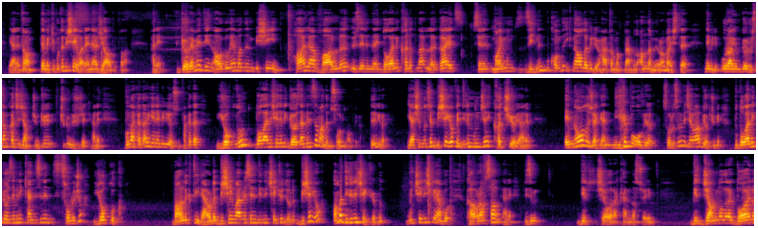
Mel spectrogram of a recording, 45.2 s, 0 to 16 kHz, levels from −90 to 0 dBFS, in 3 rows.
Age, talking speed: 30-49, 165 wpm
